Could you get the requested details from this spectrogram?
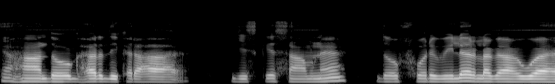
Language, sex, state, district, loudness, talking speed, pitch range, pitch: Hindi, male, Jharkhand, Deoghar, -18 LUFS, 160 wpm, 130-140 Hz, 135 Hz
